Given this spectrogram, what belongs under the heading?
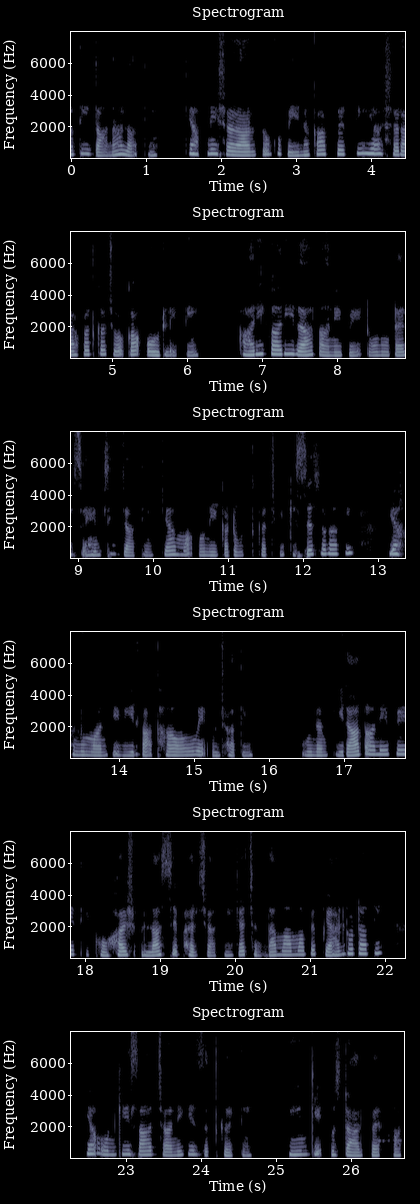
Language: Hindi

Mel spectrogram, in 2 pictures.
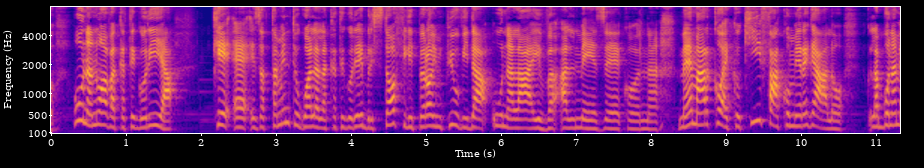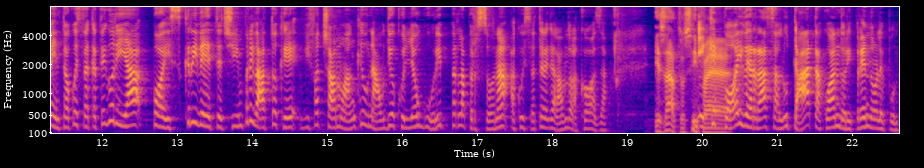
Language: Italian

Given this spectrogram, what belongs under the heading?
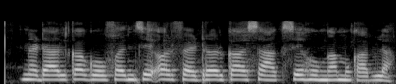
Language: Urdu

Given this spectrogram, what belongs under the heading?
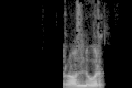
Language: Nawdm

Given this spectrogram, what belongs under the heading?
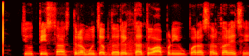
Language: Gujarati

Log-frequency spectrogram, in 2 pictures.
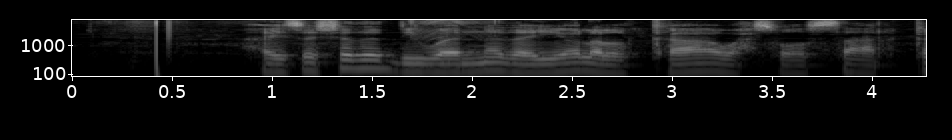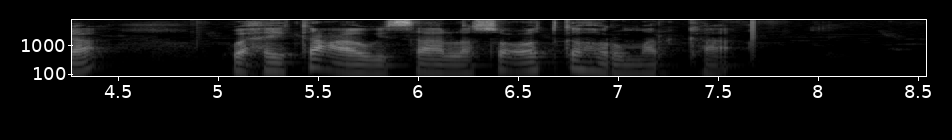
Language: Somali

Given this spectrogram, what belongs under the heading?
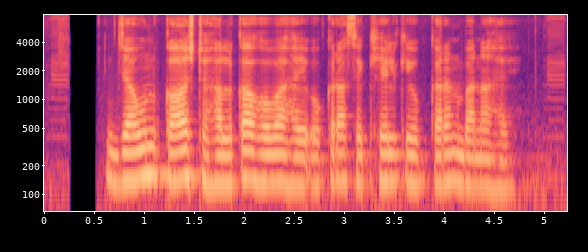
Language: Magahi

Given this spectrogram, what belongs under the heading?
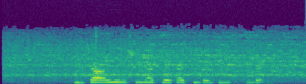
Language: Chinese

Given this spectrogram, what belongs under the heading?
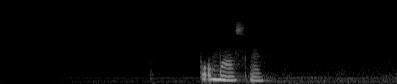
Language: Russian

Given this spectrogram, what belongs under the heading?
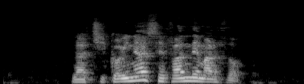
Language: Aragonese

